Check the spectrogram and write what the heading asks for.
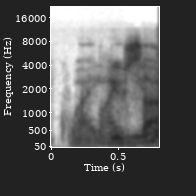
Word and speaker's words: guayusa: So the word there is guayusa. – Guayusa. I'm going to practice. – Guayusa. It does have a really cute little USA in the middle of it.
